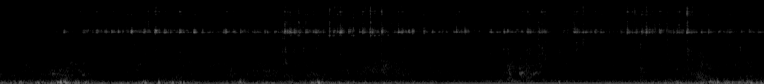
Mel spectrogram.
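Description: Insects chirping in the dark: a steady, high, pulsing trill that starts about half a second in, over a faint low rumble.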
